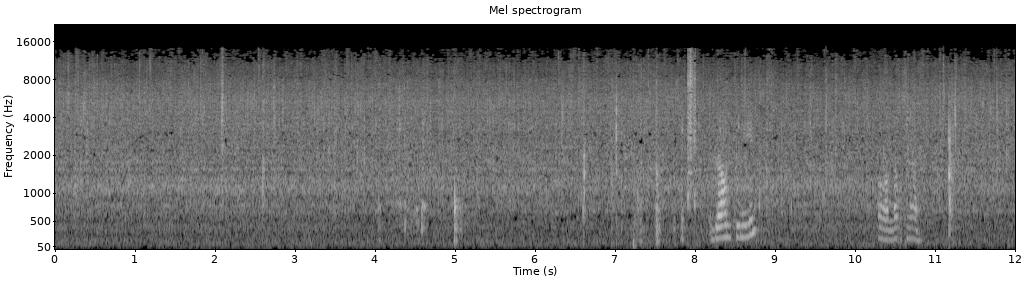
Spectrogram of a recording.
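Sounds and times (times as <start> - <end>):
chicken frying in oil: 0.0 - 12.0.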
